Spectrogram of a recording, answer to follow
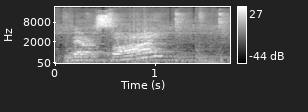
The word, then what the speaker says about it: Versailles: side in France so we're calling this Trump verisai side in the French pronunciation and so there's going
